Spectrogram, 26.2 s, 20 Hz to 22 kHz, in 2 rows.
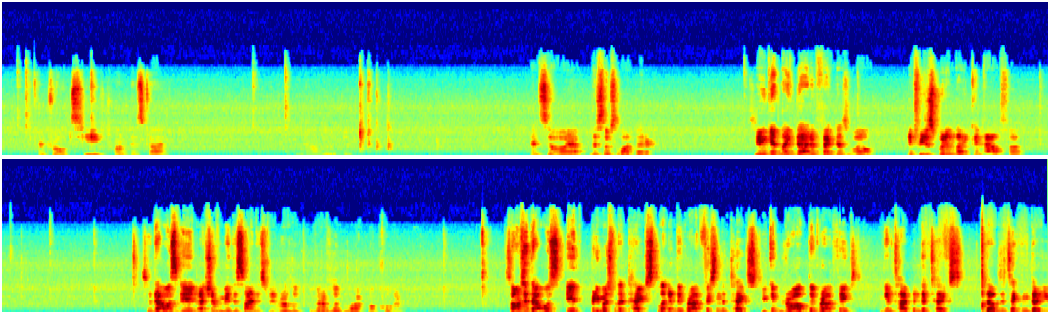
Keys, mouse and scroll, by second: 0.0 click, 2.9-4.5 drag, 9.7 click, 12.1 click, 13.4 click, 16.1 click, 17.5 click, 18.8 click.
